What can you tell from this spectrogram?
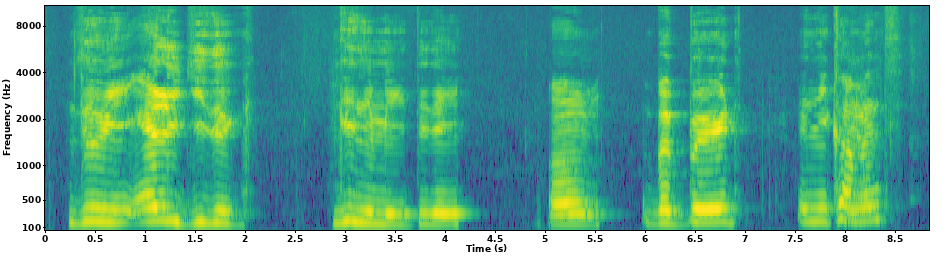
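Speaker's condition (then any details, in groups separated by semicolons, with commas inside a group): Cerebral palsy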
